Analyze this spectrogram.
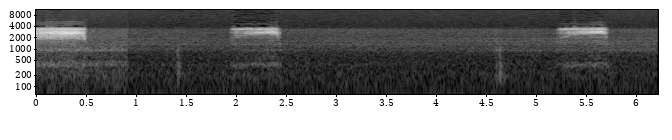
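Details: Owlets after a large rodent is delivered, 23 March 2015; only three short harsh screeches, widely spaced, with a couple of faint knocks in the quiet between.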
